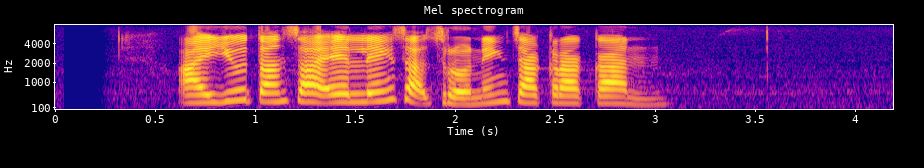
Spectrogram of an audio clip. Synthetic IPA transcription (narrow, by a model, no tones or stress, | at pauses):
ʔajut̪ansahelɪŋsaʔd̥ʒ̥ɾonɪŋt͡ʃakɾakan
